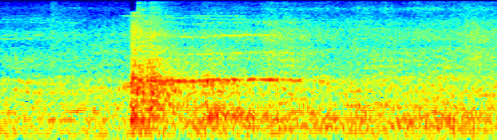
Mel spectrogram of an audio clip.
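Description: Skyrush roller coaster train rolling out of the station onto its lift hill, with a sudden loud rush about half a second in that carries a steady high tone for about a second.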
